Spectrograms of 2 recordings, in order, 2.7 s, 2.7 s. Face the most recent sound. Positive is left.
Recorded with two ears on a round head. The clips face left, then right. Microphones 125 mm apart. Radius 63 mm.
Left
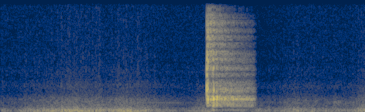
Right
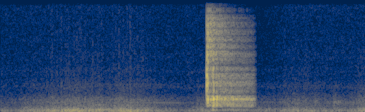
turn(degrees=-15)  # may be behind; listen again after turning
